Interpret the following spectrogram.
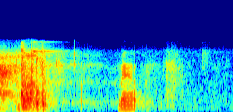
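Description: A man speaking a few short words, with one faint click between them.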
